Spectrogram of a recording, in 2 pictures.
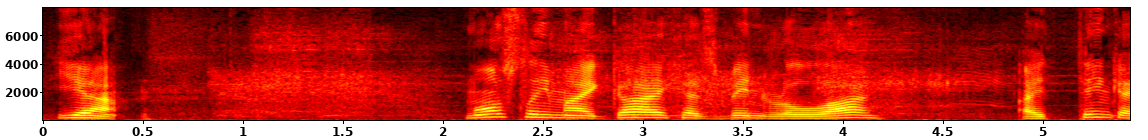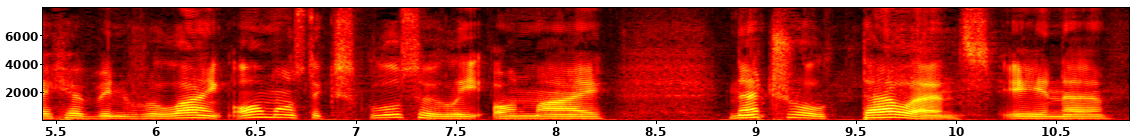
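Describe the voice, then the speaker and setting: Thinking aloud as he plays through a roleplaying game, a man gives rambling, casual commentary with dry, wry sarcasm. His voice is on the high side and fairly bright, and he speaks unhurriedly.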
